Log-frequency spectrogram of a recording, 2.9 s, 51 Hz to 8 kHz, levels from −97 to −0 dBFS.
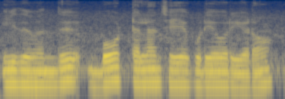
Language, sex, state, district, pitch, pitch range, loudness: Tamil, male, Tamil Nadu, Kanyakumari, 110 Hz, 105-115 Hz, -16 LUFS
